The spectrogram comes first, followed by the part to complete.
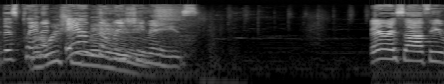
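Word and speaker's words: Barriss Offee: Barisafi rhymes with coffee.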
